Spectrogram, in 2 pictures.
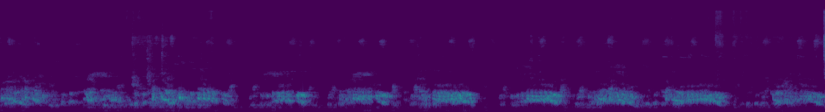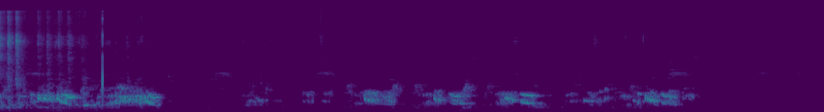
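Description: Domestic pigeons cooing over and over, low coos coming about once a second, with a brief noisy burst about halfway through. The coos come more sparsely in the second half and stop shortly before the end.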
